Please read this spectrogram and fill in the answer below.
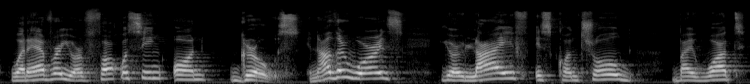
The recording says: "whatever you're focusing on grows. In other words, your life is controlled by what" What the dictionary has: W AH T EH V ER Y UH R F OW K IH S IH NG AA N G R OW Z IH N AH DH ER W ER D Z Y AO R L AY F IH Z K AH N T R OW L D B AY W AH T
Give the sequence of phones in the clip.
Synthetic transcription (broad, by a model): W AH T EH V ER Y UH R F OW K IH S IH NG AA N G R OW S IH N AH DH ER W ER D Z Y AO R L AY F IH S K AH N T R OW L D B AY W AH T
